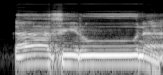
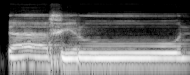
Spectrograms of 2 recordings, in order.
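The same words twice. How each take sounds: First: Kafiruna with the final na said fully; full final na. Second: Kafirun with a long u and no final vowel; long drawn stop. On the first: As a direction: say Kafiruna ending on a clear na. (Kafiruna dibaca lengkap dengan na) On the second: (kafirun dipanjangkan lalu berhenti) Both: Shown as a demonstration. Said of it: "nunnya tidak dibaca fathah".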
